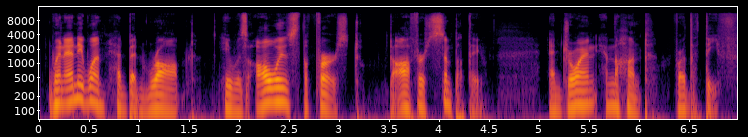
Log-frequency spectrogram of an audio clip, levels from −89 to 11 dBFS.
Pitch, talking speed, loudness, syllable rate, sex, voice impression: 115 Hz, 190 wpm, -20 LUFS, 5.6 syllables/s, male, very masculine, old, very thick, tensed, very powerful, slightly bright, slightly soft, muffled, slightly fluent, raspy, cool, intellectual, slightly refreshing, sincere, calm, very mature, friendly, reassuring, very unique, slightly elegant, wild, sweet, lively, kind, modest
